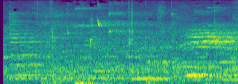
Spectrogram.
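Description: Music with a held, shifting melody plays over a volleyball rally in a gym, with a low thud of the ball being played a little under a second in and again at the end.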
